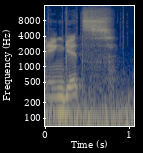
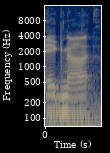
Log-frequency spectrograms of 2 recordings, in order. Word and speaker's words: ingots: Let's make some ingots. Ingots is the right way to say it, not ignot.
